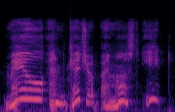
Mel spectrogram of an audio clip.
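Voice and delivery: high, slow put-on voice to hide a cracked voice; high, drawn-out goofy voice after the voice cracks; covering a voice crack. Real, not acted. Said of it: "playing it off 'cause my voice cracked".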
